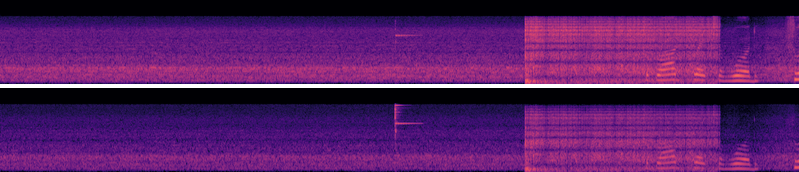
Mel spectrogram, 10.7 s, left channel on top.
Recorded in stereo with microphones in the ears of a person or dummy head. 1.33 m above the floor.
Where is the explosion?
15° left (ahead or behind).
